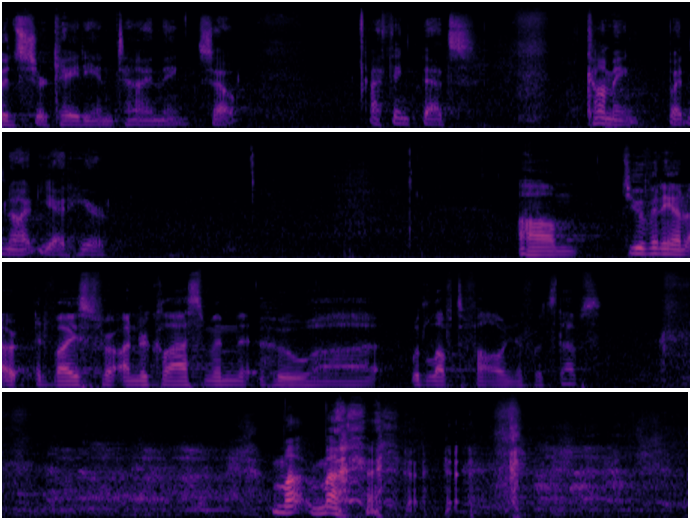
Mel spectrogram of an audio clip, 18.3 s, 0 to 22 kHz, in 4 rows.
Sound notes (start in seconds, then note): 16.2 audience laughter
